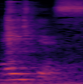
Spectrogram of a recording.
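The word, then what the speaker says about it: Henkes: Say Hankus.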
